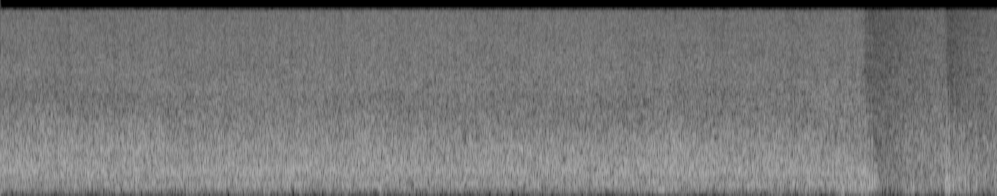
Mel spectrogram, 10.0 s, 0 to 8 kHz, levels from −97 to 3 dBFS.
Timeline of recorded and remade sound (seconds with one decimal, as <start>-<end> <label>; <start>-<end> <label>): 0.0-1.9 recorded; 1.9-6.3 remade; 6.3-8.7 recorded; 8.7-9.3 remade; 9.3-10.0 recorded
